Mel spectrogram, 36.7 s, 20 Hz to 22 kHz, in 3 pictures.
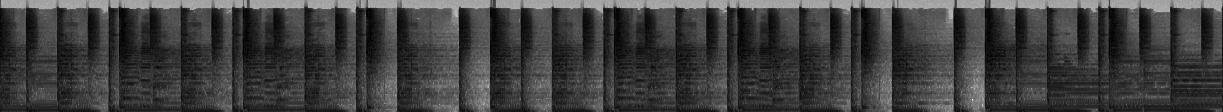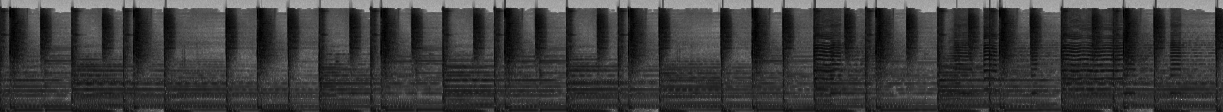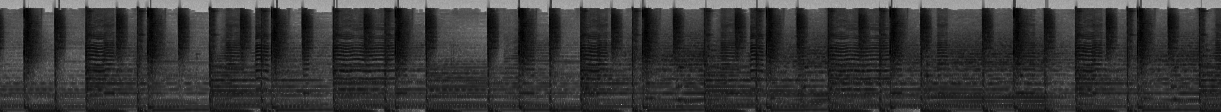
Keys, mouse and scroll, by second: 12.9 alt+middle click, 13.4 alt+middle click, 14.8-15.8 drag, 15.8 Tab, 17.7 click, 18.6-20.0 drag, 20.2-21.2 alt+middle drag, 22.0 click, 22.7 alt+middle click, 23.3 Tab, 25.8 click, 27.7 click, 28.6 alt+middle click, 29.1-32.3 drag, 32.6 alt+middle click, 33.0 click, 33.2 alt+middle click, 34.5 alt+shift+middle click, 34.9 alt+middle click, 35.1 click, 35.8 Tab.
